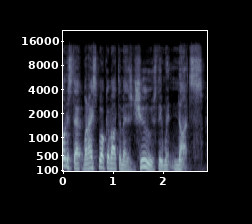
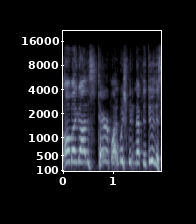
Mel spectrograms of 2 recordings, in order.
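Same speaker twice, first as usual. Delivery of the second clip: much higher, hammed-up fake lament; mock distress, pitched way up; mock sorrow; 13 semitones higher, faster than usual. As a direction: parody a pearl-clutching voice. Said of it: "They're not going".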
